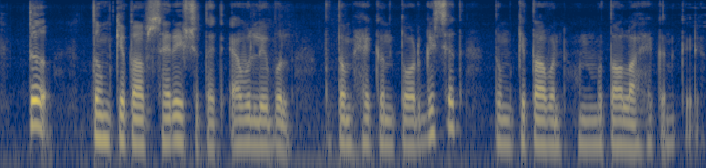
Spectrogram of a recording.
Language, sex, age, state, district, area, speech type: Kashmiri, male, 30-45, Jammu and Kashmir, Kupwara, rural, spontaneous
